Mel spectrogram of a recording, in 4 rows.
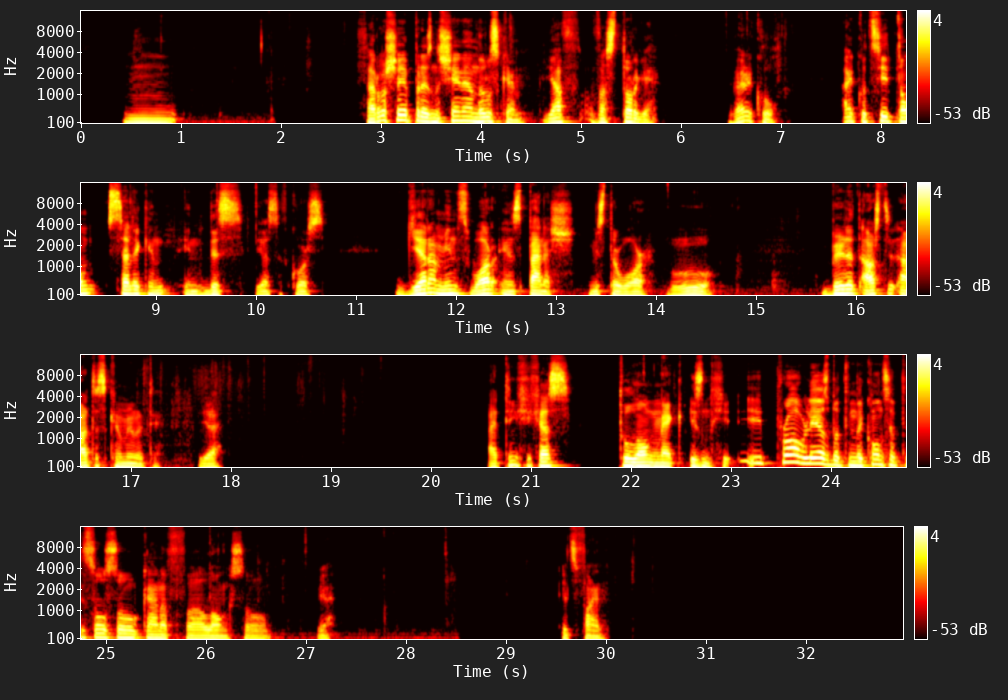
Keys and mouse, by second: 22.1-29.5 alt+drag, 29.2 alt+q, 30.2 g.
